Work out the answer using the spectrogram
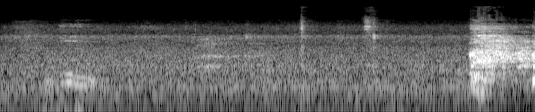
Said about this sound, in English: Oh, the cough burns.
